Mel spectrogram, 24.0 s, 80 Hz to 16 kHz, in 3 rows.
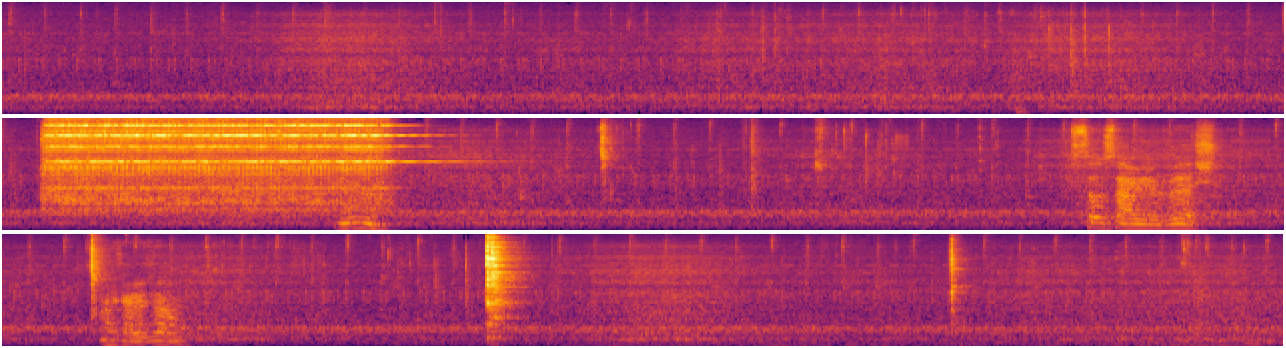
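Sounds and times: steady low hum: 0:00.0 - 0:24.0
electronic buzzer ringing: 0:08.2 - 0:11.3.

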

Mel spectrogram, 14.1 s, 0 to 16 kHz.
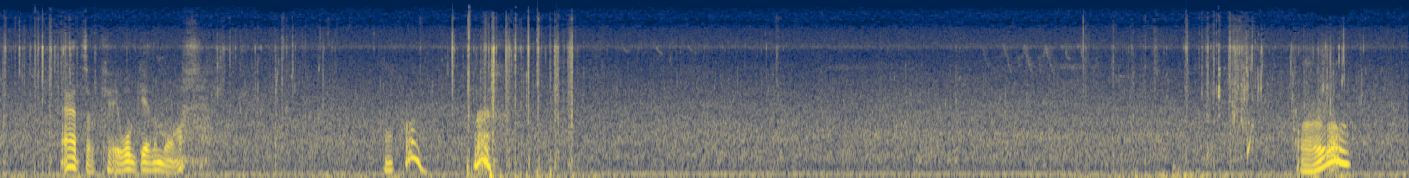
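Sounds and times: faint clicks: 0:00.0 - 0:01.1, 0:04.4 - 0:05.9, 0:10.7 - 0:13.6.

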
